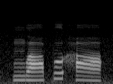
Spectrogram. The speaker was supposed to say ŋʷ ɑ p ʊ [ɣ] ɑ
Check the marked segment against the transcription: incorrect: h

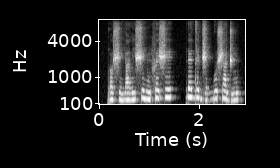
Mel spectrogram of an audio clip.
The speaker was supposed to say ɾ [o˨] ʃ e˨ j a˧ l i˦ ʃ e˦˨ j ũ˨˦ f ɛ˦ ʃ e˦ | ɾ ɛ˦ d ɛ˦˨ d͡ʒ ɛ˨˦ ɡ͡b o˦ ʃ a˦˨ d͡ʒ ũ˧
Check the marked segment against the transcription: incorrect: ɔ˨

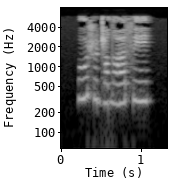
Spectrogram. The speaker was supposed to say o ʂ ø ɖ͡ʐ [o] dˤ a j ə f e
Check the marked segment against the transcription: incorrect: u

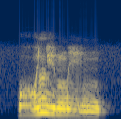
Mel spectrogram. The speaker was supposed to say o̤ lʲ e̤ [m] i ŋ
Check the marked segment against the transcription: correct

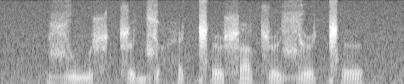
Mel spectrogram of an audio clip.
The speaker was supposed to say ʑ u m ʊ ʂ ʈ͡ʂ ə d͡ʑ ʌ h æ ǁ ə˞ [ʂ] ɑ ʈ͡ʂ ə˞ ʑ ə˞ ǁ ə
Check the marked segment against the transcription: correct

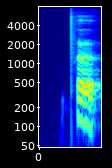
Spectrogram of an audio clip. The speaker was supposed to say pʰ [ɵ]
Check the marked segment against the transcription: correct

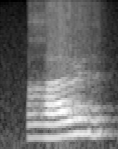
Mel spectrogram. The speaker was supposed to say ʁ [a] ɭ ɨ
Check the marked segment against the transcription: correct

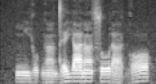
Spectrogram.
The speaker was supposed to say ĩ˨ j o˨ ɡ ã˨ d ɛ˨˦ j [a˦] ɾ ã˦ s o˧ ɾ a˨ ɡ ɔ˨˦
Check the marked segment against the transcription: correct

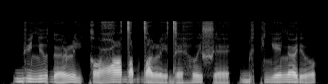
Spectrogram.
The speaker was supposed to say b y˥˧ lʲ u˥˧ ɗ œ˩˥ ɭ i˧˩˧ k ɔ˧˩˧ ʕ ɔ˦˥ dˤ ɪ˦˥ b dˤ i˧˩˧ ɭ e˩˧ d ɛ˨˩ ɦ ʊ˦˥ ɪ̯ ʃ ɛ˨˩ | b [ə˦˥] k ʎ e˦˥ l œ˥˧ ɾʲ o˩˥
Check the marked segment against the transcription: incorrect: ɪ˦˥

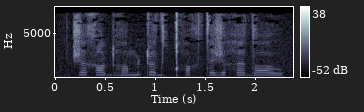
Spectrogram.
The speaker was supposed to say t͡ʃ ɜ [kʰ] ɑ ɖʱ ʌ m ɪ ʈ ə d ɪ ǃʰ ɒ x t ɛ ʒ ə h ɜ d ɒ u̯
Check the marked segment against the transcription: incorrect: x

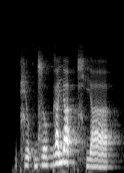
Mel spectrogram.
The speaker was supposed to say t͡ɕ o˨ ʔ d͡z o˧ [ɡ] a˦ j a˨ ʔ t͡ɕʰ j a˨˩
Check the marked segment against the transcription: correct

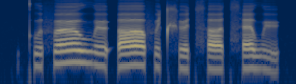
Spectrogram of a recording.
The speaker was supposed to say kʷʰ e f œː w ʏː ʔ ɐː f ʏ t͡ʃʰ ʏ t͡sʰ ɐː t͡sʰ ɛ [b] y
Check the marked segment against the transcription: incorrect: w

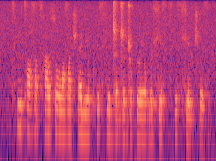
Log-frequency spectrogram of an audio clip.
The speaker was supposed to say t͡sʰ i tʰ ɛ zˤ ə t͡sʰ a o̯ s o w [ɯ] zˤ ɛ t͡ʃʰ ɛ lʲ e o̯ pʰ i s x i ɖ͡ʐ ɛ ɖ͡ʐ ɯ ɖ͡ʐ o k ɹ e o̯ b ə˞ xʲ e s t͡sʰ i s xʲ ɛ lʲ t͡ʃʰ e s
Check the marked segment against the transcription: incorrect: ə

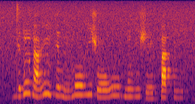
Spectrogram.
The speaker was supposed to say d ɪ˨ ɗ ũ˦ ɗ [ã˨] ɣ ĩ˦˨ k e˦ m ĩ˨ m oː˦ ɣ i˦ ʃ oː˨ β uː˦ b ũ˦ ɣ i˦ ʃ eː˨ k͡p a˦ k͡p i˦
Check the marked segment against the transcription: correct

